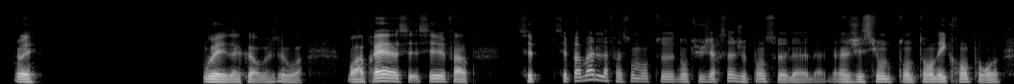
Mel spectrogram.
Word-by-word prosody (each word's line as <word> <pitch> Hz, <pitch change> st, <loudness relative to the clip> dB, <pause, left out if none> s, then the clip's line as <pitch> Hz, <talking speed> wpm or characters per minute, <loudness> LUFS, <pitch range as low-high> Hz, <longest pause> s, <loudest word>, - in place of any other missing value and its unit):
Ouais. 120 Hz, -3 st, +5 dB, 1.6 s
Ouais, 125 Hz, -3 st, +7 dB
d'accord, 110 Hz, -1 st, -1 dB
ouais, 110 Hz, +1 st, -8 dB
je -, -, -5 dB
vois. 105 Hz, -2 st, -5 dB, 0.4 s
Bon 115 Hz, -, +1 dB
après, 145 Hz, +6 st, +8 dB
heu, 140 Hz, -, +3 dB
c'est -, -, -4 dB
c'est, 140 Hz, -1 st, +1 dB
enfin 115 Hz, -5 st, 0 dB, 0.5 s
c'est -, -, -1 dB
p -, -, -20 dB
c'est -, -, -6 dB
pas 165 Hz, -, -2 dB
mal 215 Hz, +4 st, -1 dB
la 175 Hz, -, -3 dB
façon 145 Hz, -2 st, -9 dB
dont, 130 Hz, -2 st, -9 dB
heu, 125 Hz, -1 st, -4 dB
dont 120 Hz, 0 st, -5 dB
tu 125 Hz, -, -11 dB
gères 125 Hz, +1 st, -5 dB
ça, 150 Hz, -2 st, -4 dB
je 125 Hz, -, -5 dB
pense, 125 Hz, +1 st, -6 dB
heu, 115 Hz, -, 0 dB
la 110 Hz, -, -5 dB
la -, -, -12 dB
la 110 Hz, +1 st, -3 dB
gestion 120 Hz, +3 st, -1 dB
de 125 Hz, -, -3 dB
ton 115 Hz, -3 st, -3 dB
temps 115 Hz, +2 st, +1 dB
d'écran 115 Hz, +3 st, +1 dB
pour, 110 Hz, -4 st, -2 dB
heu, -, -, -9 dB
120 Hz, 225 wpm, -25 LUFS, 115-135 Hz, 1.6 s, après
